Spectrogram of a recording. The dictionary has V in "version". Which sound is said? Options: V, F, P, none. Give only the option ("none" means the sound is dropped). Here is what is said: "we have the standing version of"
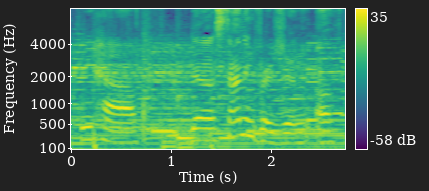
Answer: V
